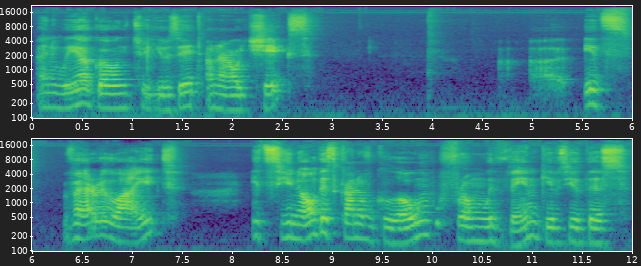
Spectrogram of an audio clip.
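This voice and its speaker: A woman with a low, raspy voice chatting slowly through a makeup tutorial, pausing often. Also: roomy sound. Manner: unhurried, musing, with many pauses and fillers. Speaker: beauty vlogger. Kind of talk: casual makeup tutorial chat.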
